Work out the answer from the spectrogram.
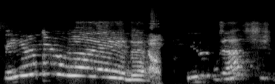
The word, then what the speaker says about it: Vanderwood: Yeah, it's Vanderwood. You were really close. Vanderwood.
